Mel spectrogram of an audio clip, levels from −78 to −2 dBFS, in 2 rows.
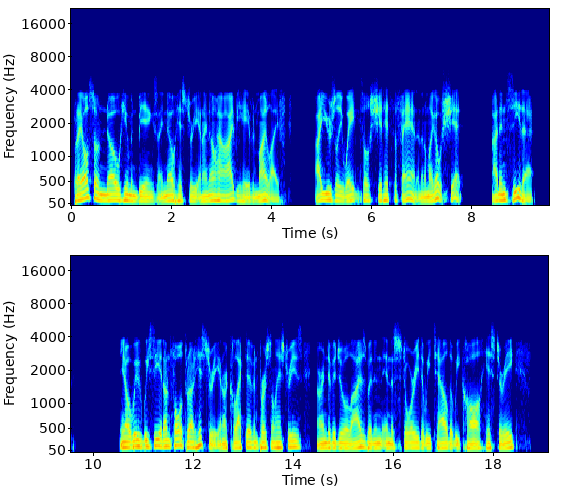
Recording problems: muffled; very; fading above 3 kHz

